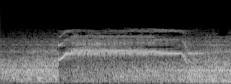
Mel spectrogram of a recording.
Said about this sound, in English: I should like to remind passengers that we shall soon be going into a tunnel, at which point all the lights will go out, to be followed very shortly afterwards by a piercing scream.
